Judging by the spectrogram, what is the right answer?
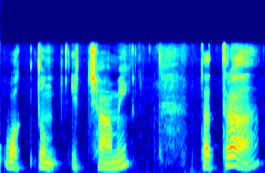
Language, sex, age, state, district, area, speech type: Sanskrit, male, 30-45, Karnataka, Bidar, urban, spontaneous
